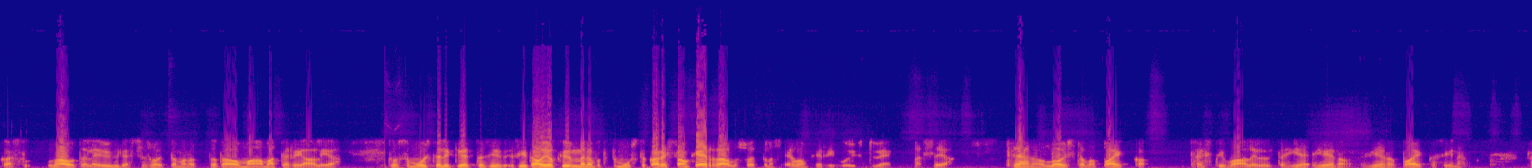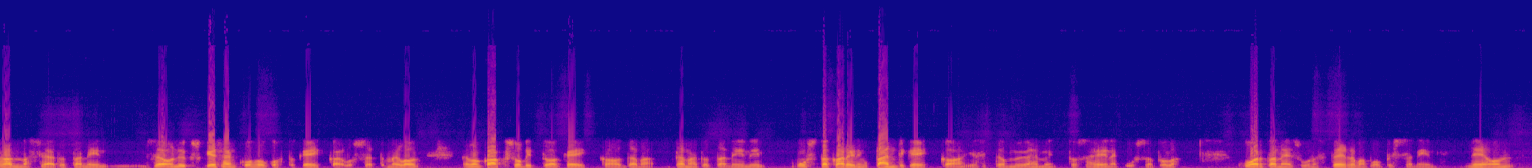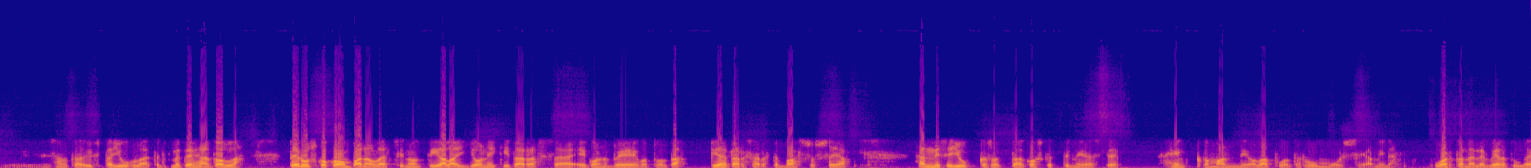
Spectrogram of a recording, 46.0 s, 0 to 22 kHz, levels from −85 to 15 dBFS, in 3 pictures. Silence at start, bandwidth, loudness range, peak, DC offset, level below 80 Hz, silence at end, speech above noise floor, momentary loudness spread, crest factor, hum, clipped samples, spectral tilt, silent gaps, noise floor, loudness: 0 s; 12 kHz; 6 LU; 0 dBFS; under 0.1%; -46 dBFS; 0 s; 25 dB; 14 LU; 16 dB; none; 0.1%; -7 dB/octave; none; -40 dBFS; -15 LUFS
